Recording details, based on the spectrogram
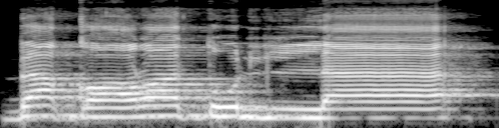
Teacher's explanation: یہاں تا کو لام مشدد کے ساتھ ملائیں گے ، تا لام دو پیش، تل لام الف زبر لا، بقرۃ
